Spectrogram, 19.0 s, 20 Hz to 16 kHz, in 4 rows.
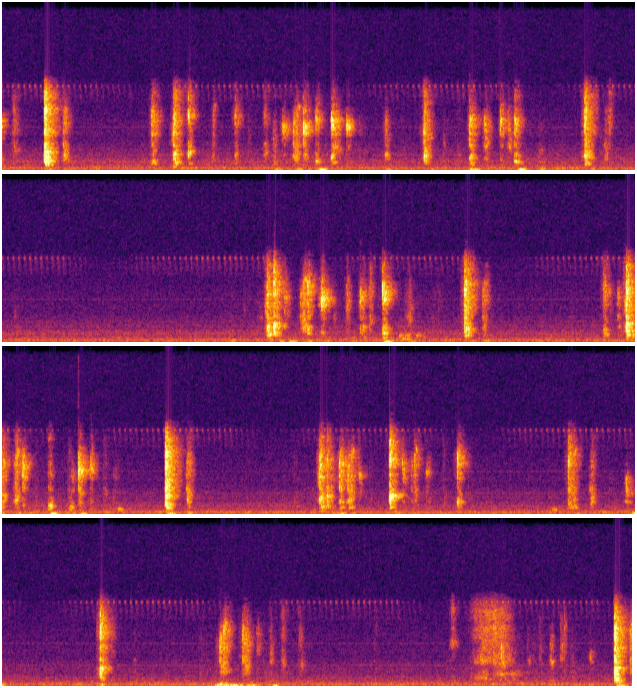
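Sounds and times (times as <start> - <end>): faint typing on keyboard: 0.0 - 4.7, 6.6 - 8.5, 9.2 - 11.0, 11.8 - 16.6, 17.6 - 18.9.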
